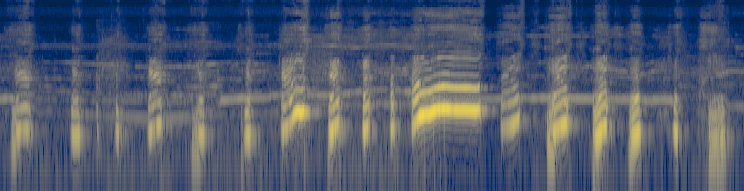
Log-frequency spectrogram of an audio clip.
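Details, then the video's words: Jasper, a dog, mixes rapid short yips and whimpers with a brief rising howl in the middle, a steady background hum underneath. "Jasper Howling"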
